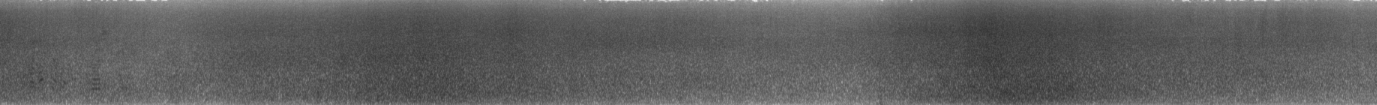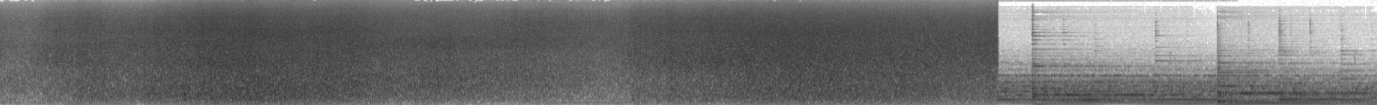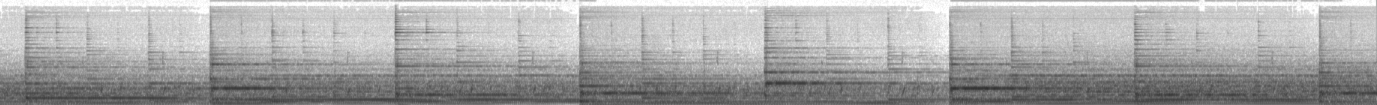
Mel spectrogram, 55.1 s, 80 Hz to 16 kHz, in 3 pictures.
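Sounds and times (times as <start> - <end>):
sea surf on pebble beach: 0.0 - 31.7.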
